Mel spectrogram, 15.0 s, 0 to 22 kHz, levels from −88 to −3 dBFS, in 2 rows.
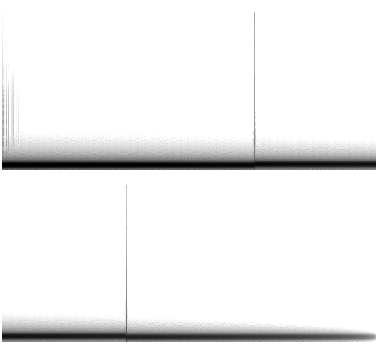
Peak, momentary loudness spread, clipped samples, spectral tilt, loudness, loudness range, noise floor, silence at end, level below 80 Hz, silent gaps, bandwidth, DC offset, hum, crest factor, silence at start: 0 dBFS; 18 LU; under 0.1%; -14 dB/octave; -9 LUFS; 17 LU; -43 dBFS; 0.9 s; -46 dBFS; none; 0.3 kHz; under 0.1%; none; 8 dB; 0 s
